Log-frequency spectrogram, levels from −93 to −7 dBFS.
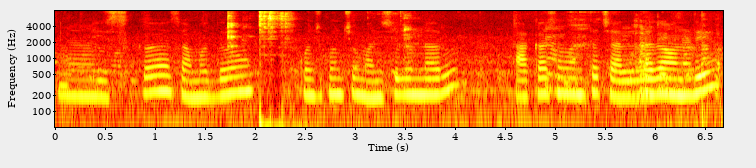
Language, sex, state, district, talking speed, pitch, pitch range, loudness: Telugu, female, Andhra Pradesh, Manyam, 90 wpm, 210 Hz, 195-220 Hz, -23 LUFS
